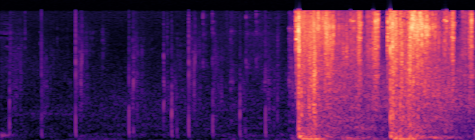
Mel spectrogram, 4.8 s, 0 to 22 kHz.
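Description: Quiet footsteps tap for a few seconds in H1Z1: King of the Kill, then two heavy, booming shotgun blasts erupt close by, the second following about a second after the first.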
